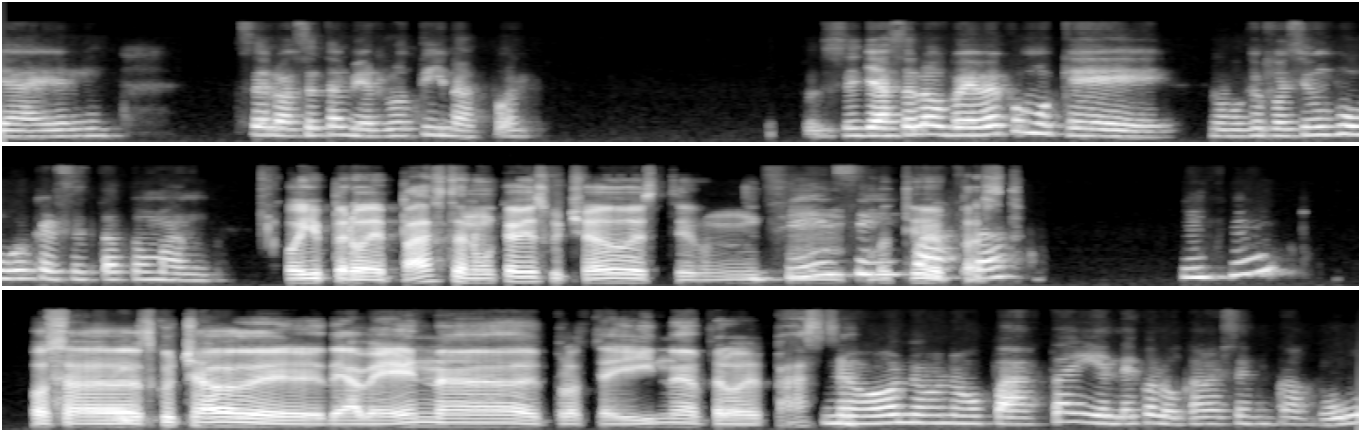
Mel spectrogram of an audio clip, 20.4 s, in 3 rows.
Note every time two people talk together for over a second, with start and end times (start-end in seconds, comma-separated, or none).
10.6-11.9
